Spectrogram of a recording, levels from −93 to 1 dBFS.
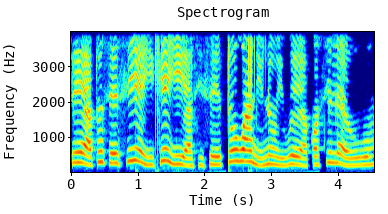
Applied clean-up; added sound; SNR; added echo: none; Crack / Crushing; 18 dB; none.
